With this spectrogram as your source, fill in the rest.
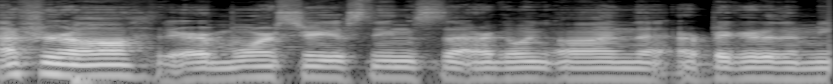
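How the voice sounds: Fairly even intonation in a natural reading voice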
